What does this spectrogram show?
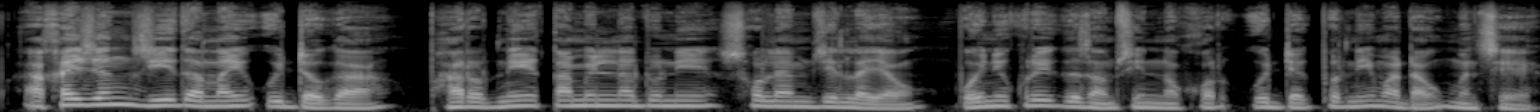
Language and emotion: Bodo, neutral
